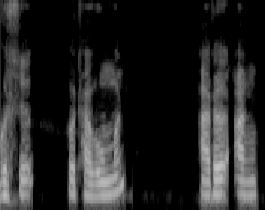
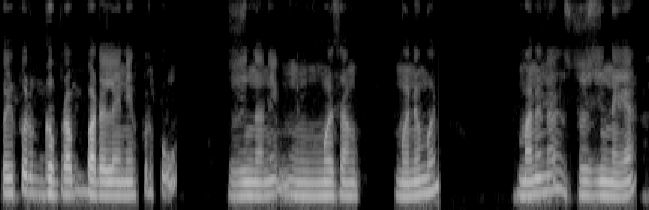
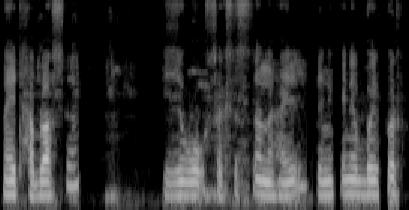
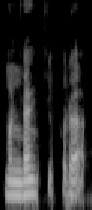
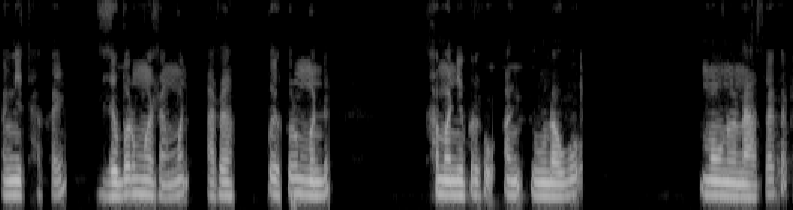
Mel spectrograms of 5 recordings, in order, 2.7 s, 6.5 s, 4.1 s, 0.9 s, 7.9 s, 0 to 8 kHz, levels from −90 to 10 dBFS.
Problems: none marked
